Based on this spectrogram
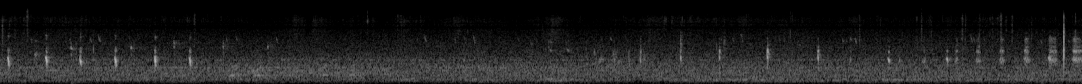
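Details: Red-legged partridge (Alectoris rufa) song in the hills above Genoa: short, hoarse chuck notes in quick rhythmic bursts at the start and again near the end, over a steady windy hiss.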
